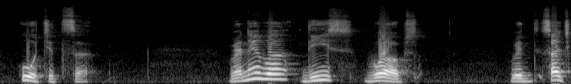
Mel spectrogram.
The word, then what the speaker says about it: учится: the and soft sign, whereas in the second verb it is ending with sa and ya, that is why the pronunciation is uchitsa.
